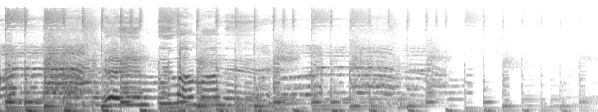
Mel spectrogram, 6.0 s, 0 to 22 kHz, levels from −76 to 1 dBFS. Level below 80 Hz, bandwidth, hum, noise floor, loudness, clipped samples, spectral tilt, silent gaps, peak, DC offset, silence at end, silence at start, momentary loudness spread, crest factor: -36 dBFS; 17 kHz; none; -50 dBFS; -26 LUFS; under 0.1%; -5 dB/octave; none; -12 dBFS; under 0.1%; 0.1 s; 0 s; 23 LU; 16 dB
